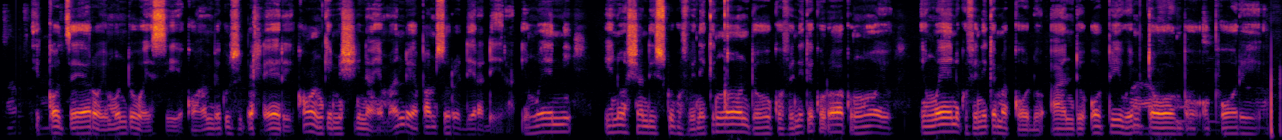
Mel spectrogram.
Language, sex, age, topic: Ndau, male, 18-24, health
